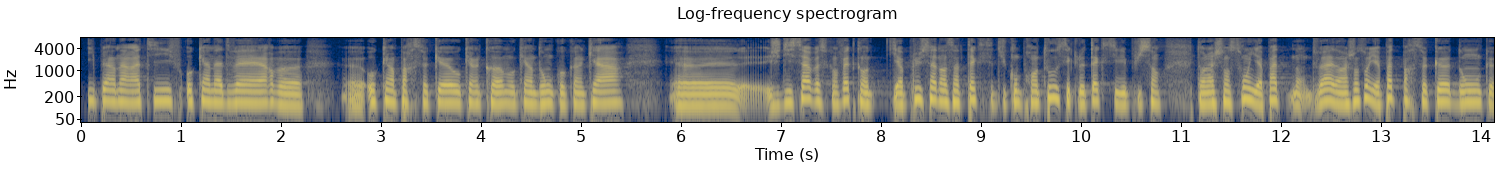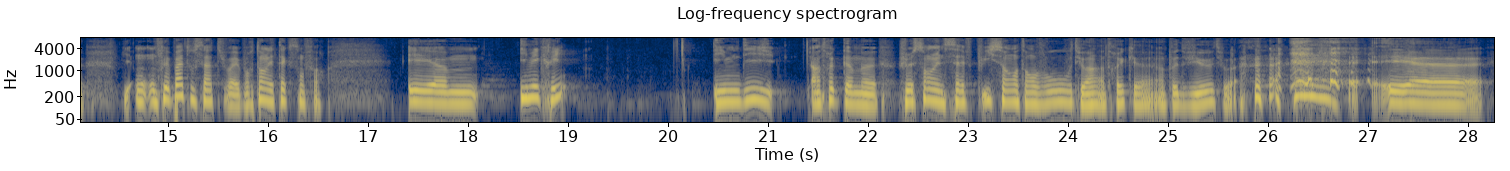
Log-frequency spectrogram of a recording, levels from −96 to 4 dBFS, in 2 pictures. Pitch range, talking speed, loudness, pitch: 130-155 Hz, 215 wpm, -20 LUFS, 140 Hz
